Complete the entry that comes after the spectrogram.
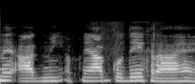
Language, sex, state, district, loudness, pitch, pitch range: Hindi, male, Chhattisgarh, Bastar, -16 LUFS, 160 Hz, 150-175 Hz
